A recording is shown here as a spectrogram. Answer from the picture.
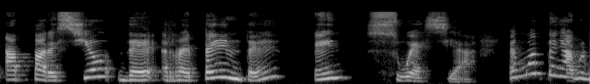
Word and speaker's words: Suecia: Suecia, that UE combination that we call a diphthong, you know, and make sure that you are really pronouncing each vowel nicely and clearly. So actually 2 diphthongs, the ue of Suecia and the ya, but not Suecia, no, Suecia.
